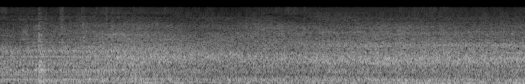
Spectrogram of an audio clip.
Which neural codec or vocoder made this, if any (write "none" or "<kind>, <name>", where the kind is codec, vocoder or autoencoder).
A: none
